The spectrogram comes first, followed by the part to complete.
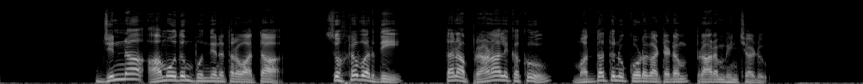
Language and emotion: Telugu, neutral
